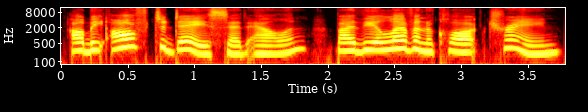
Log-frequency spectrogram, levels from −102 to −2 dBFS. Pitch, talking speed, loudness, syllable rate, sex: 260 Hz, 190 wpm, -17 LUFS, 4.7 syllables/s, female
